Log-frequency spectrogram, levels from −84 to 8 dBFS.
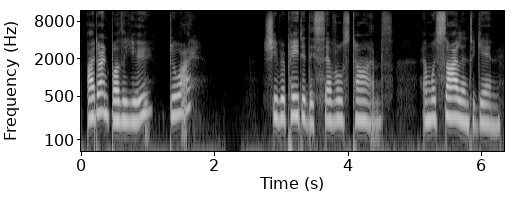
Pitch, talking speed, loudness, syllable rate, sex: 220 Hz, 140 wpm, -19 LUFS, 5.0 syllables/s, female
